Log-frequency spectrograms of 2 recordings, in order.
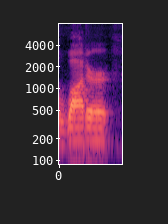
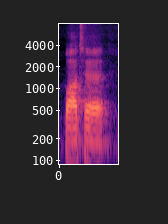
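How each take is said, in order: First: The middle consonant is a soft D sound. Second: The middle consonant is a clear T sound. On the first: "There's the North American D variant" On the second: "there's the British T variant"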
